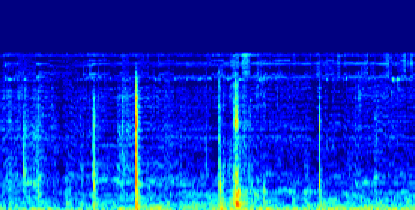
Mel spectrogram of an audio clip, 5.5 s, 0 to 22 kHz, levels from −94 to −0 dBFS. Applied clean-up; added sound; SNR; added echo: neural mask model DeepFilterNet 3.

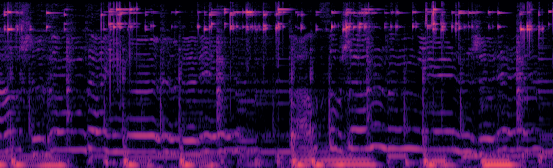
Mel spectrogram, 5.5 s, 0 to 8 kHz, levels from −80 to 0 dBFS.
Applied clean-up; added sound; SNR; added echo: none; Wind chime; 0 dB; reverberation time 0.1 s.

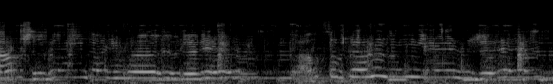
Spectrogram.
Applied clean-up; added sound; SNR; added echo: neural separator model SepFormer DNS4.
